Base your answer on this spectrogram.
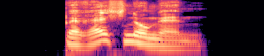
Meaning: plural of Berechnung
- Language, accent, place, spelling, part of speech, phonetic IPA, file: German, Germany, Berlin, Berechnungen, noun, [bəˈʁɛçnʊŋən], De-Berechnungen.ogg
